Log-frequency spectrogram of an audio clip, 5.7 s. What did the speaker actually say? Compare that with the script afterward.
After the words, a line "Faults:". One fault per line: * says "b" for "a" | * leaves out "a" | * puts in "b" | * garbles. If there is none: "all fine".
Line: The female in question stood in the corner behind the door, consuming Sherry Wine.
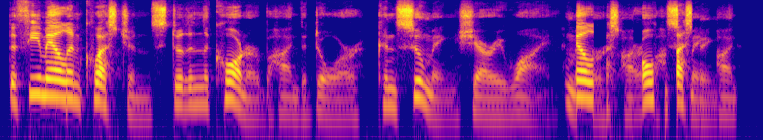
The female in question stood in the corner behind the door, consuming Sherry Wine. [garbled]
Faults:
* garbles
